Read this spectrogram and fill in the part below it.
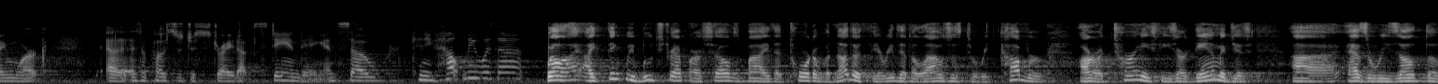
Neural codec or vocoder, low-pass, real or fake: none; 7.2 kHz; real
